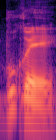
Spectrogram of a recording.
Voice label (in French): "bourree", patois jura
